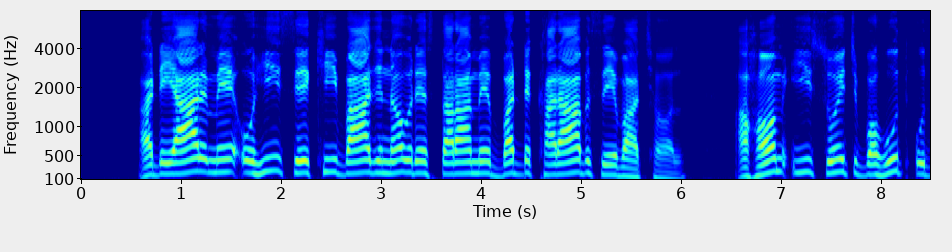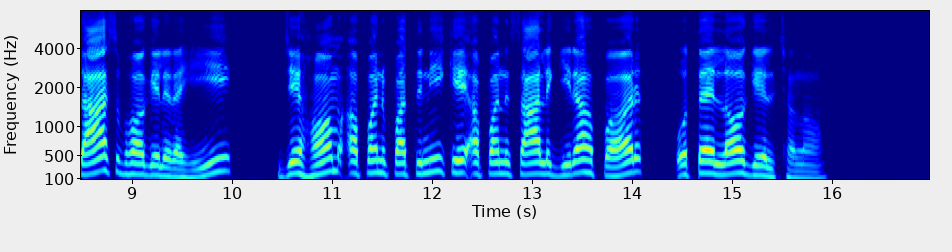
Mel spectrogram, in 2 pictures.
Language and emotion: Maithili, sad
